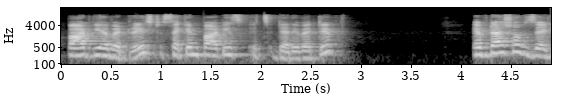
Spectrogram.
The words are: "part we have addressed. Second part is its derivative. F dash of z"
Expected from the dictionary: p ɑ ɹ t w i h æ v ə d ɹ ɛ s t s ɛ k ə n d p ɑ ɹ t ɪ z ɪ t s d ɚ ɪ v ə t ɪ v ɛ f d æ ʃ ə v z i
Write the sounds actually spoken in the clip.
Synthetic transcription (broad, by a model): p ɑ ɹ t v i h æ v ə d ɹ ɛ s t s ɛ k ə n d p ɑ ɹ t ɪ z ɪ t s d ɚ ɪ v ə t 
